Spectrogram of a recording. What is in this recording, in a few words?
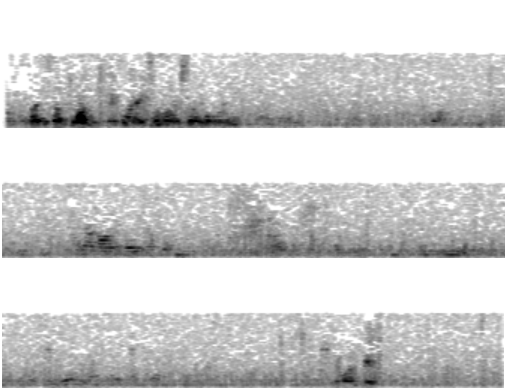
Home Attic WHISPER Inaudible; Case 021 Zepp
